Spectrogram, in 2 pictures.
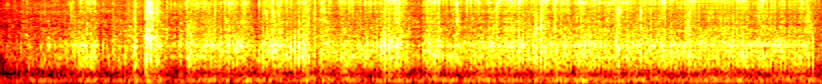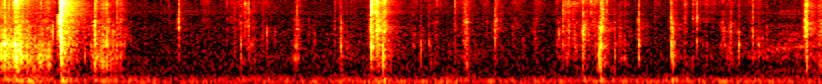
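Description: Plastic TrackMaster Winged Thomas toy engine being handled on plastic track: a steady whir for about four seconds that ends with a sharp click, then quieter scattered plastic clicks and taps.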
